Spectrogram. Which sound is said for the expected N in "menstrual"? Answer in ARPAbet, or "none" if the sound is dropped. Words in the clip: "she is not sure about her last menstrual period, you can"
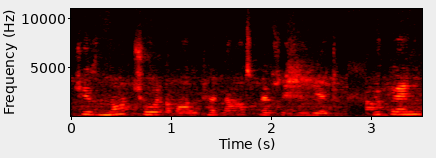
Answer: none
